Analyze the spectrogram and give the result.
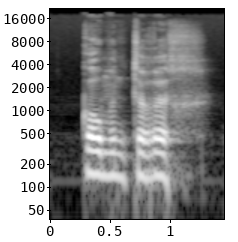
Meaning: inflection of terugkomen: 1. plural present indicative 2. plural present subjunctive
- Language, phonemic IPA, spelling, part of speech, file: Dutch, /ˈkomə(n) t(ə)ˈrʏx/, komen terug, verb, Nl-komen terug.ogg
